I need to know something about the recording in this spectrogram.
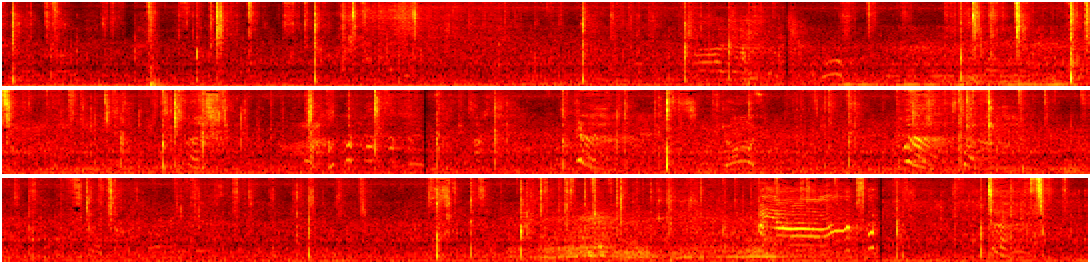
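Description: Doubles tennis in play: sharp knocks of rackets hitting the ball, several seconds apart, with players' voices calling faintly.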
